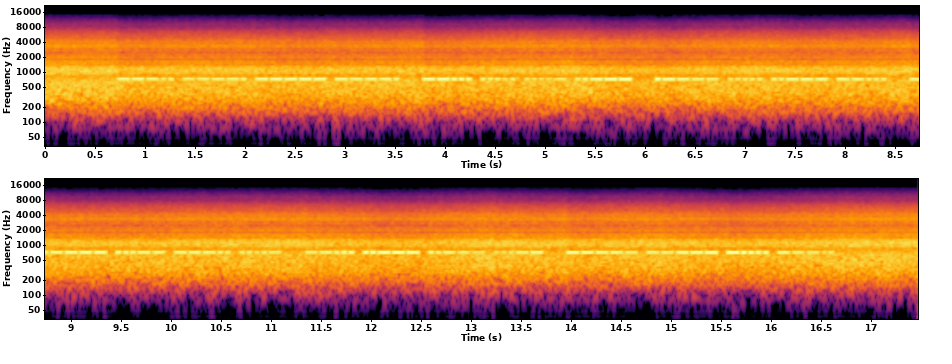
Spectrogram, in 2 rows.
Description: Morse code, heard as a keyed tone, machine-sent, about 33 wpm, 730 Hz, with heavy radio static and a narrow filter. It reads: 8909 7542 1527 0384 7223 0068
